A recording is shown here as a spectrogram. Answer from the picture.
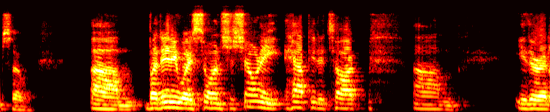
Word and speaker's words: Shoshone: The tribe calls it Shoshone. It was named after an Indian tribe. So I don't mean to disrespect the way people have pronounced it, but we are doing our best to pronounce it the way the tribe itself pronounces it.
